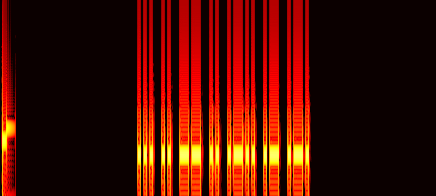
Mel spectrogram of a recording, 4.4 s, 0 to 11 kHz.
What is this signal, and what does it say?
Morse code, heard as a keyed tone, about 40 wpm, 700 Hz. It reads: SIMILAR
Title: LY Suffix - Top 100 Words with Base Words 40wpm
